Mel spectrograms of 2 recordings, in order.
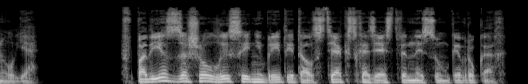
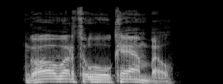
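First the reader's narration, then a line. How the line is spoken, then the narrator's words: Menacing question. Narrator (Russian): грозно спросил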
